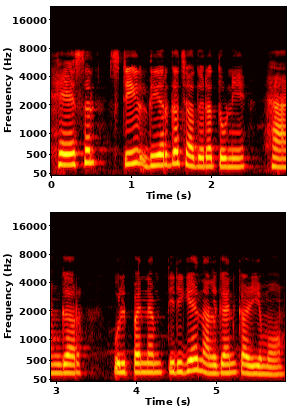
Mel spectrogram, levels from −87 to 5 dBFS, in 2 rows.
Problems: none marked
